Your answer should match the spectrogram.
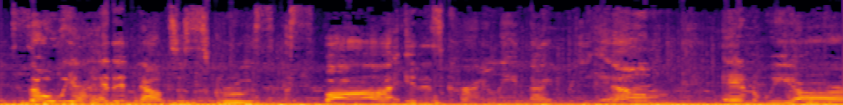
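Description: A woman's voice, lively and high, over the steady low rumble of a car's engine and road noise heard inside the cabin.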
